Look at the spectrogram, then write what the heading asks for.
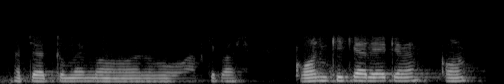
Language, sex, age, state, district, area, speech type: Hindi, male, 30-45, Rajasthan, Jodhpur, urban, conversation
